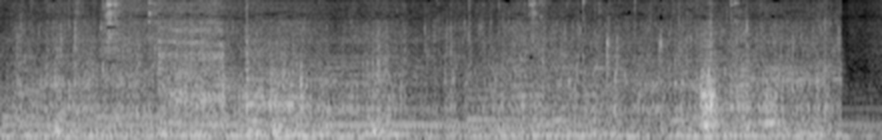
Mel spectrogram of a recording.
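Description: Saag bubbling at a hard boil in a kadhai on a high flame to boil off its excess water, while a metal ladle stirs through it with a few clicks against the pan.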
